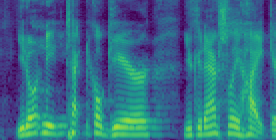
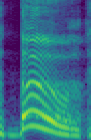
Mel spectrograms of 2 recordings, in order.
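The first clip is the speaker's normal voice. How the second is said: higher, drawn-out, punchy exclamation; triumphant boom; 4 semitones higher than usual. Retold or imitated. Climber relishing his new nickname from the guide, triumphant. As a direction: let out a pleased, booming exclamation.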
